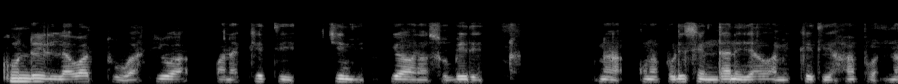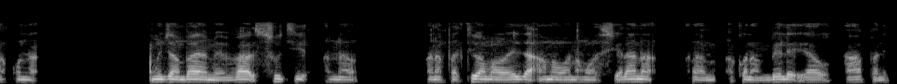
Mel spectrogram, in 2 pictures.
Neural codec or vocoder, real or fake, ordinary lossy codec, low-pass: none; real; Opus, 32 kbps; 7.2 kHz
